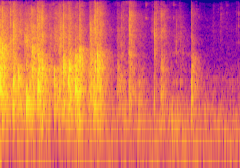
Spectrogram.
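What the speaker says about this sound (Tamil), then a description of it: "இதுக்கே நீங்க பாராட்டு கொடுக்கணும்" A small audience claps briefly after a sanitary napkin demonstration, with a burst of scattered hand claps that thins into a few separate claps and then stops.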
